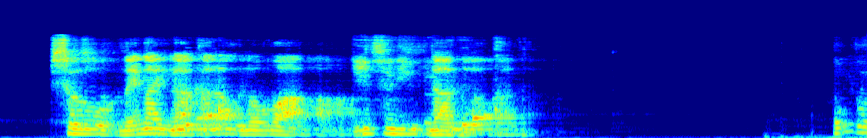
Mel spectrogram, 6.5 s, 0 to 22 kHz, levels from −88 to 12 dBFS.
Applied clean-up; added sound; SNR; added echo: neural mask model DeepFilterNet 3.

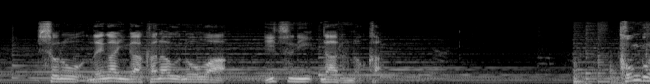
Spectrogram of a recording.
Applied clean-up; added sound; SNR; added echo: none; none; none; none.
